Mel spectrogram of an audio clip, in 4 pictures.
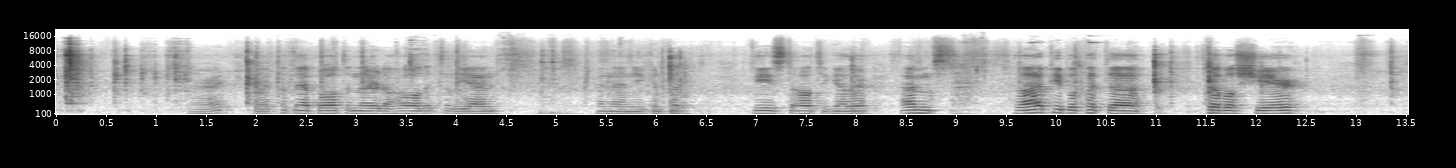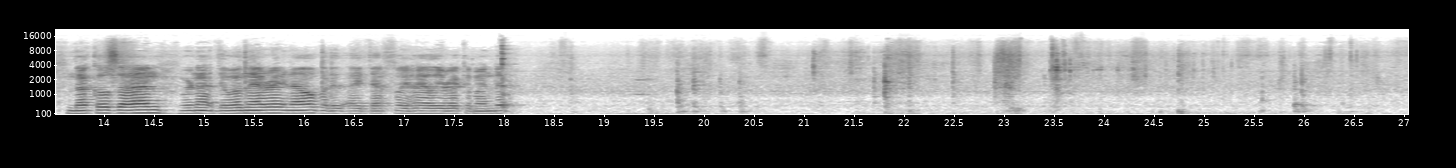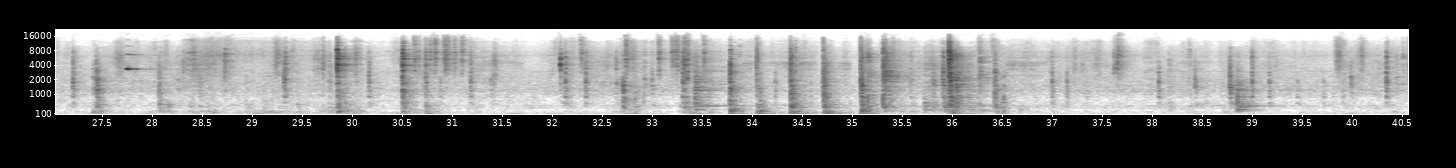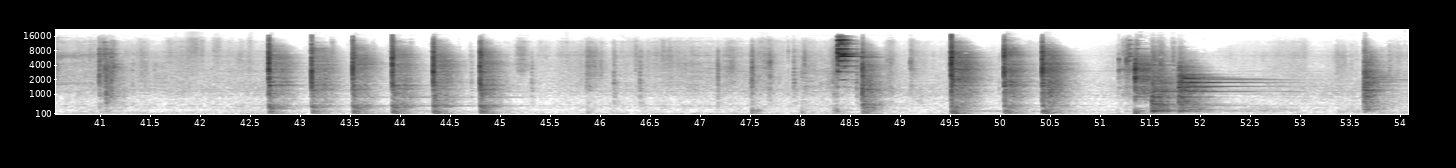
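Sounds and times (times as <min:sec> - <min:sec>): hammer striking metal: 0:48.4 - 0:48.9, 0:51.4 - 0:53.0.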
